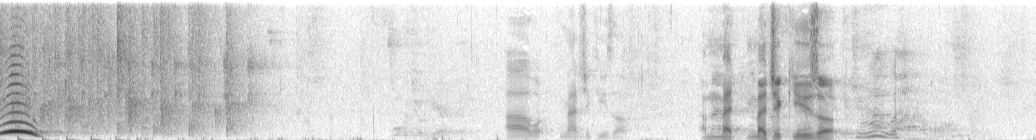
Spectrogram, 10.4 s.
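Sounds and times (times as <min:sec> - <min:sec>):
audience round of applause: 0:00.0 - 0:02.7
speech: 0:05.5 - 0:09.3.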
